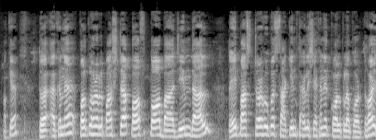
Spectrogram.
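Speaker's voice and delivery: normal talking voice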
